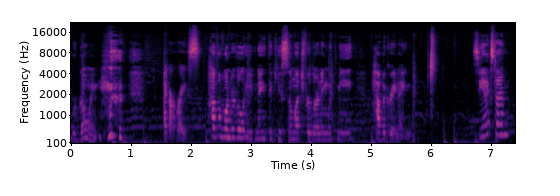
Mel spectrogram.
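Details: Vocal tic in a 23-year-old woman diagnosed with Tourette syndrome at age 12, who has both motor and vocal tics, including the recurring phrase "i got rice" and repeated "hi hi".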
